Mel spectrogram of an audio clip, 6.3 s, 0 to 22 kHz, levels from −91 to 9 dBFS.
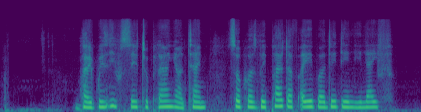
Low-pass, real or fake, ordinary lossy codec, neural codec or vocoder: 10.8 kHz; fake; none; codec, 16 kHz in and 24 kHz out, 0.6 kbps, FocalCodec, streaming, 2048 codes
